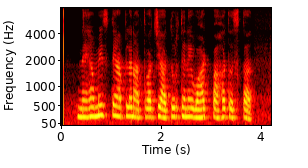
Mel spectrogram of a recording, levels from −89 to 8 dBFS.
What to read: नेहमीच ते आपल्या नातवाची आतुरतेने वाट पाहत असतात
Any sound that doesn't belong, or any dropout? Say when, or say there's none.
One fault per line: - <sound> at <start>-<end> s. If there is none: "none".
none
